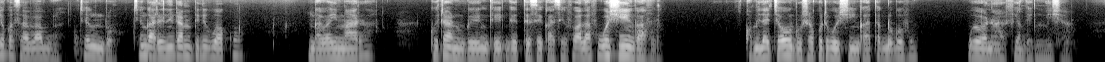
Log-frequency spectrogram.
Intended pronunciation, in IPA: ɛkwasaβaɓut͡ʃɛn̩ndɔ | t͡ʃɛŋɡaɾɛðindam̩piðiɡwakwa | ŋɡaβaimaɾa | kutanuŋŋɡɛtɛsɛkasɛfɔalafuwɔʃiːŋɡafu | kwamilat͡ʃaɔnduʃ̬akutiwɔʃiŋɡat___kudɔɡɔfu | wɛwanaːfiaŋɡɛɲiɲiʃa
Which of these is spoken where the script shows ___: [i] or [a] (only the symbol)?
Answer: a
